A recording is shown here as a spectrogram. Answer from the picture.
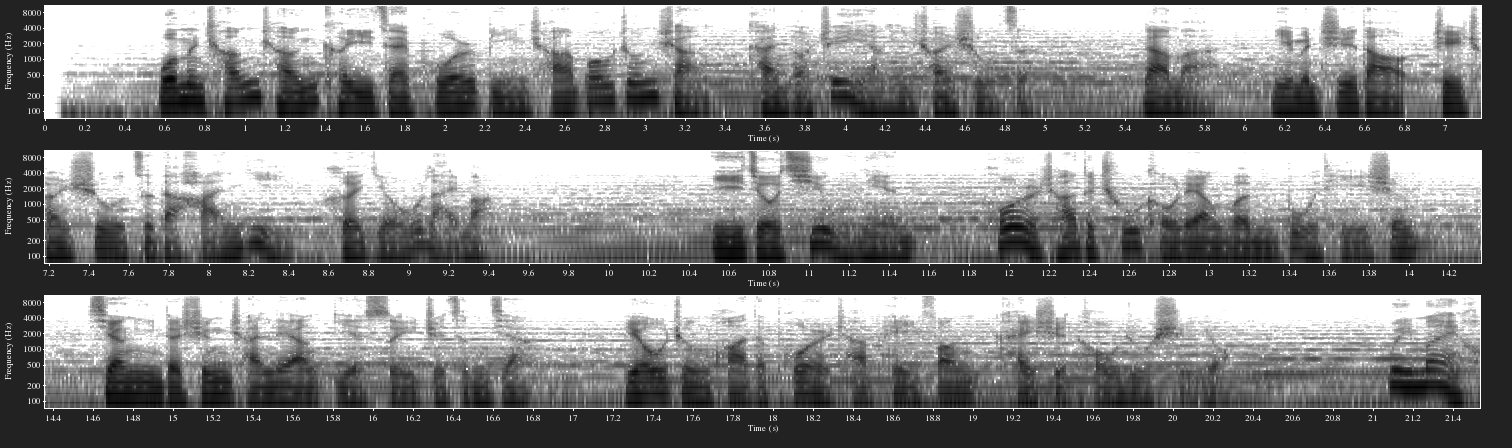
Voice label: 男 专题 茶

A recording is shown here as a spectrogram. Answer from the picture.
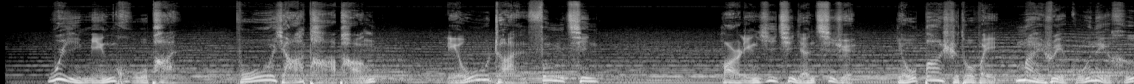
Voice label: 男 宣传片; 迈瑞

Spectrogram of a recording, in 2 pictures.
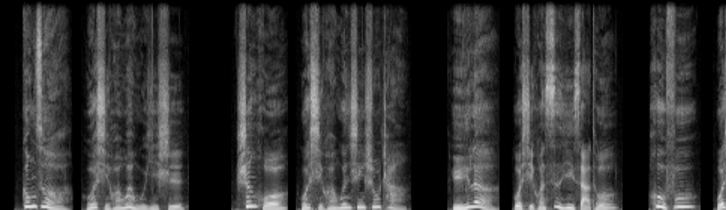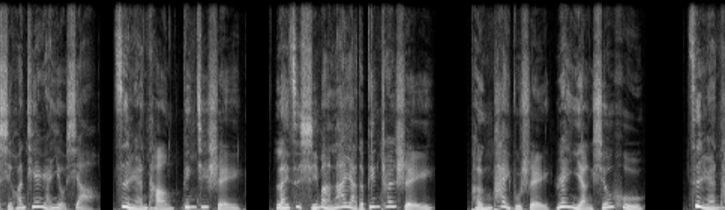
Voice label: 女 广告; 自然堂

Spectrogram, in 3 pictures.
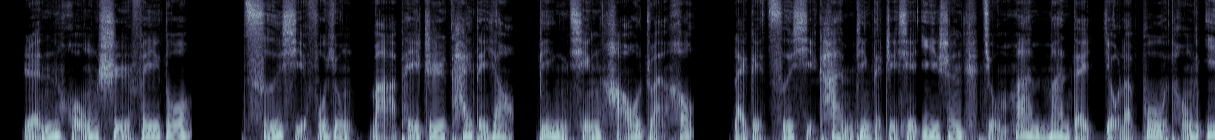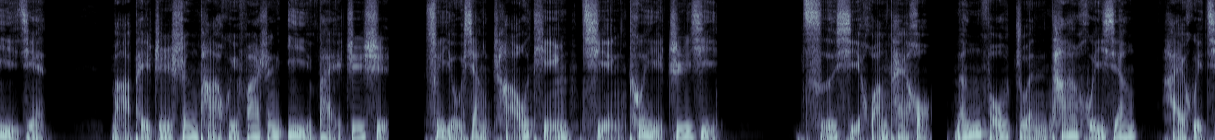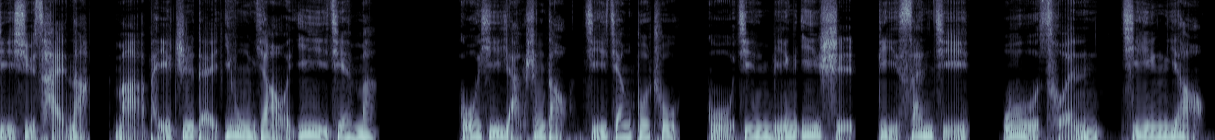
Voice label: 男-导视干声; 国医养生道

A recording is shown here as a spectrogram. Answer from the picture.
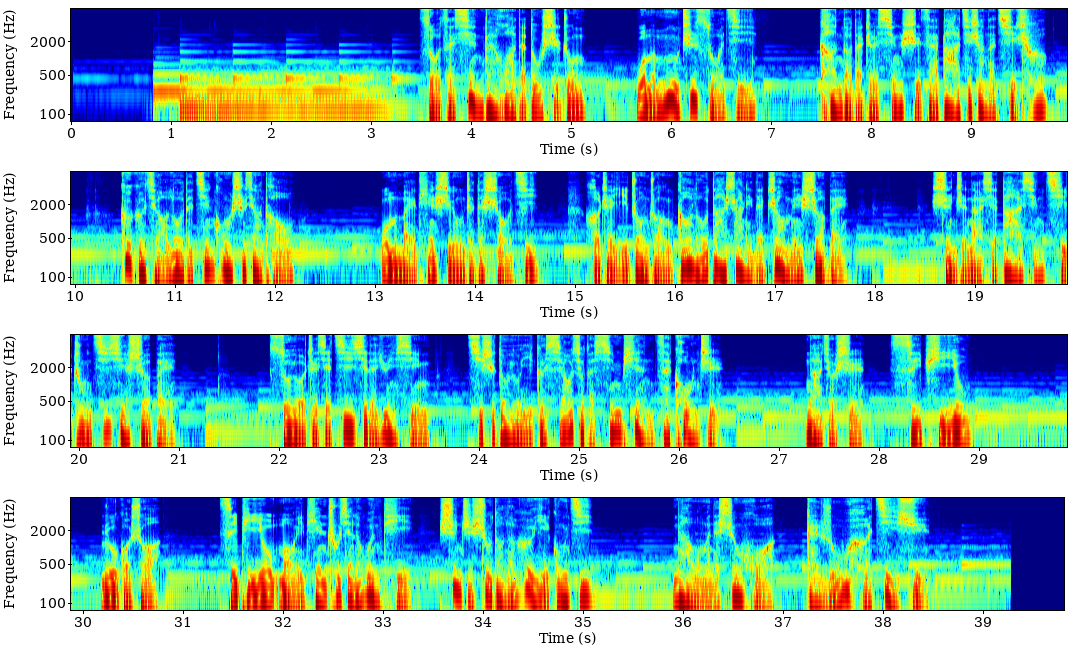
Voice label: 男 纪录片 浑厚 人物; 龙芯之父

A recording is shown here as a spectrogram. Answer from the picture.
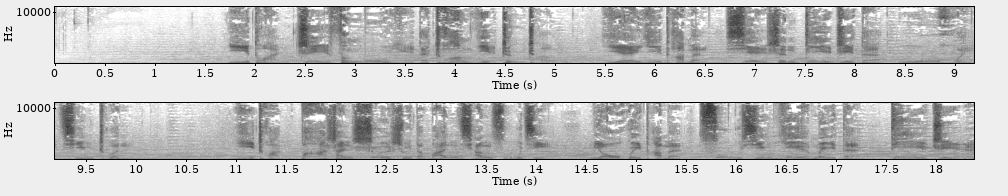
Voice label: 男-专题-地质队

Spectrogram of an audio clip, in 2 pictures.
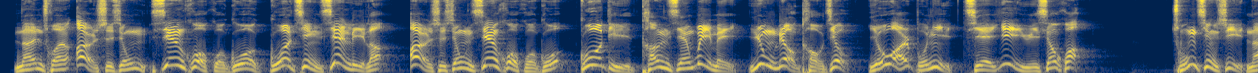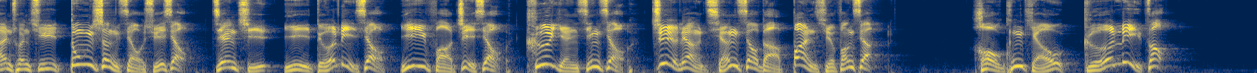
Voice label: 男 火锅 广告配音; 南川某鲜货火锅国庆献礼

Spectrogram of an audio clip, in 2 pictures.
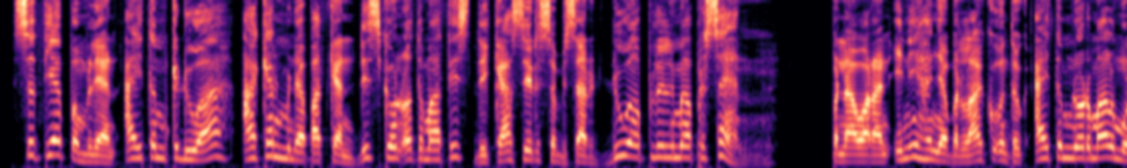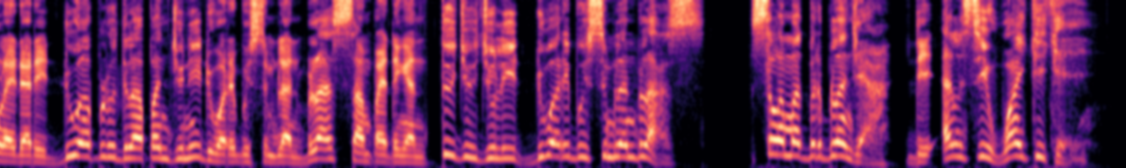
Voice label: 印尼语男 打折宣传

